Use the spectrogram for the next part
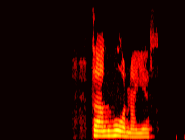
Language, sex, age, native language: Icelandic, female, 8, Icelandic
